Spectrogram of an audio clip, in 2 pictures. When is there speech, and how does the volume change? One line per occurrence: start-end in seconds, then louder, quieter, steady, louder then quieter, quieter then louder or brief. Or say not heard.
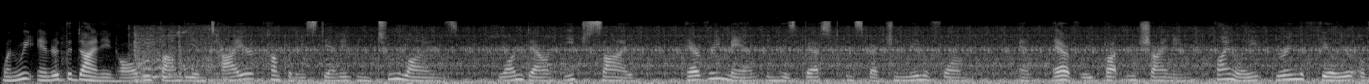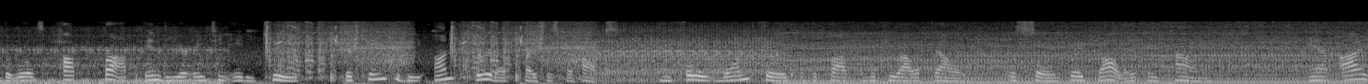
0.0-25.9 steady
26.8-27.3 brief.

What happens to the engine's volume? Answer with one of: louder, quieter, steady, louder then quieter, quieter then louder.
steady.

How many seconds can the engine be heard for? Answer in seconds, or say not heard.
27 s.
